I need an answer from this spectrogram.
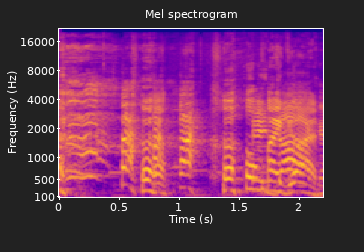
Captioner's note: laugh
